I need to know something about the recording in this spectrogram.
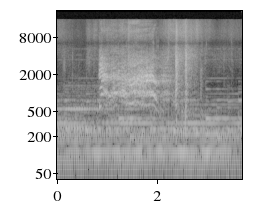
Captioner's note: screaming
